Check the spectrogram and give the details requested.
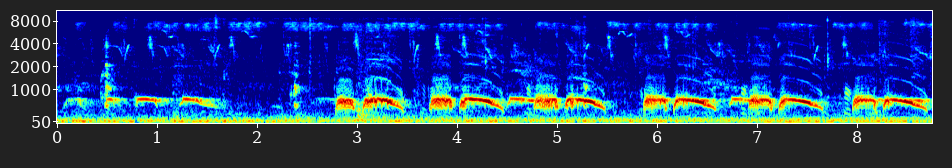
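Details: Spotted dove singing, a recording used for training doves: after a few soft coos, a run of low, arched cooing notes begins around three seconds and repeats roughly once a second over a steady low hum.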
